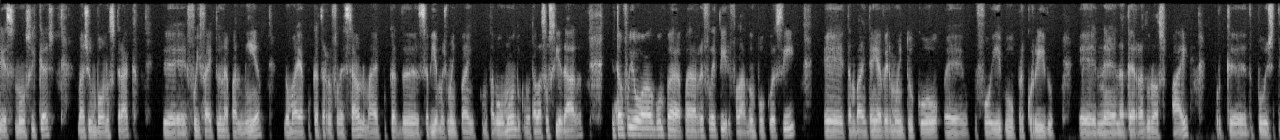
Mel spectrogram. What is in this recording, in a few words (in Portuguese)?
Entrevista, saudade que atravessa fronteiras; emigração portuguesa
